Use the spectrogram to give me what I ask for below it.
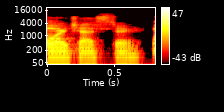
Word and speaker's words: Worcester: Yeah, Worcester.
